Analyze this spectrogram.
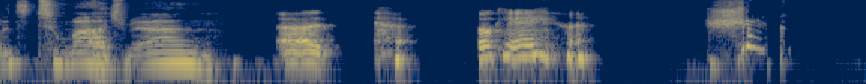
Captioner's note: giggles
